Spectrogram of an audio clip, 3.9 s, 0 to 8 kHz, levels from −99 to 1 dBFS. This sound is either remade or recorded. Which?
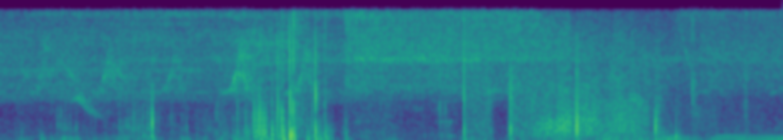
recorded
